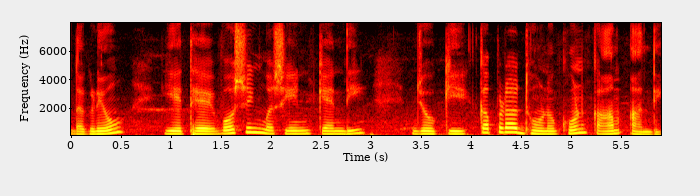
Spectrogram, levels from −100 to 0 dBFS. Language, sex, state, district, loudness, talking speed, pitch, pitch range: Garhwali, female, Uttarakhand, Tehri Garhwal, -26 LUFS, 120 wpm, 205 Hz, 195-235 Hz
